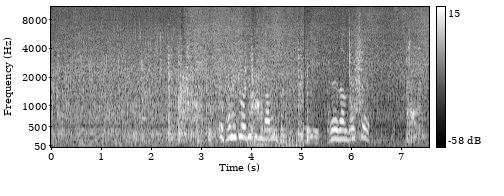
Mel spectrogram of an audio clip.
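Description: Chopped dried fish sizzling and frying in hot oil and spice paste in an iron karahi as a metal ladle stirs it, with a steady hiss throughout. A few short pitched sounds rise over the frying from about two and a half seconds in.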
